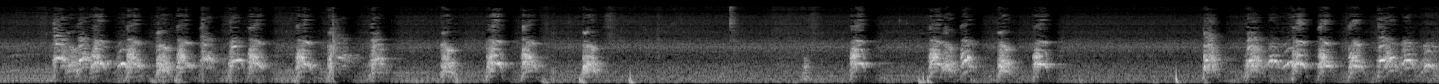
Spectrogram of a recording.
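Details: Aggressive Shih Tzu during a grooming session in the Philippines barks rapidly and repeatedly in clusters of yappy, high barks, with brief pauses between the runs.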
